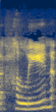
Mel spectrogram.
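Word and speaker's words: Helene: no warning whatsoever so it is called Halen I think is how you say it's like h e l e n e sounds French but that is happening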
